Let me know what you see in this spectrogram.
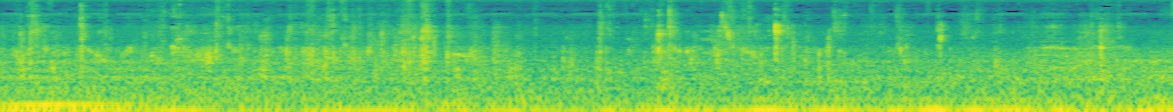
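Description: Close-miked eating of luchi and ghugni: irregular chewing and mouth sounds with scattered small clicks, over a low steady hum.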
